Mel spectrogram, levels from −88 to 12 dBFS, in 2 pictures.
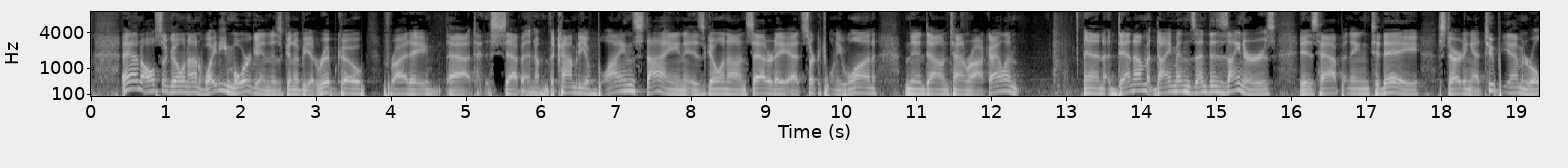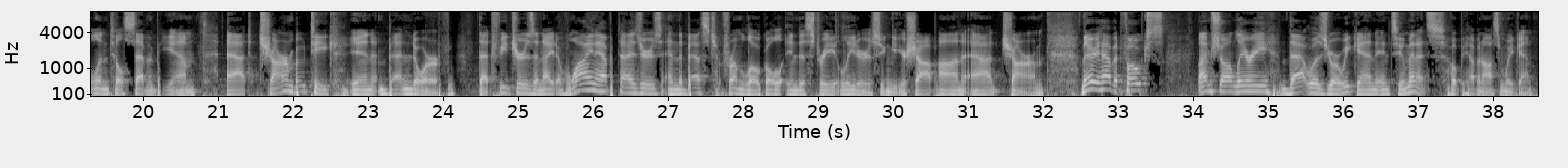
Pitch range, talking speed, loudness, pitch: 95-135 Hz, 150 wpm, -17 LUFS, 110 Hz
